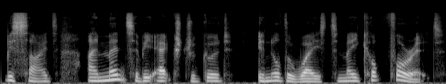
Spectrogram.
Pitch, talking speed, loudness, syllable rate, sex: 155 Hz, 200 wpm, -20 LUFS, 4.9 syllables/s, male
